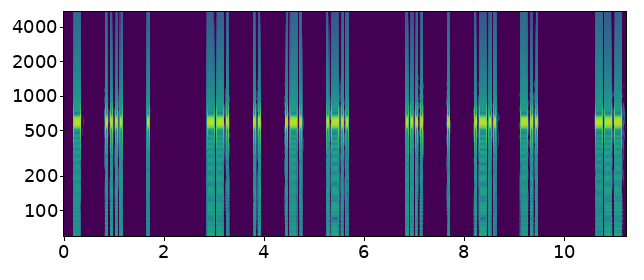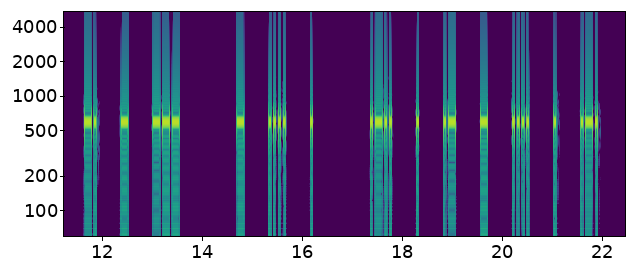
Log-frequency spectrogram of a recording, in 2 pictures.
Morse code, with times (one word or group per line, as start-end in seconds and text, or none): 0.2-1.7 THE
2.9-5.7 GIRL
6.8-9.5 HELD
10.6-13.5 ONTO
14.7-16.2 THE
17.4-21.9 LEATHER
